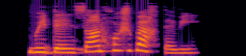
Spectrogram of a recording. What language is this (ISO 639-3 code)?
pus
